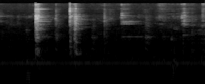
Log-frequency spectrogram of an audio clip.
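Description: A few light clicks and taps of plastic and metal as a graphics card's plastic fan shroud and finned aluminium heatsink are handled and fitted together. The first click, about a third of a second in, is the loudest.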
